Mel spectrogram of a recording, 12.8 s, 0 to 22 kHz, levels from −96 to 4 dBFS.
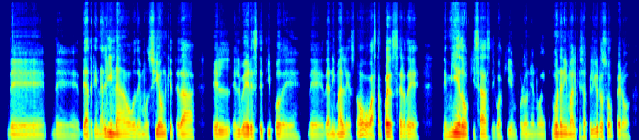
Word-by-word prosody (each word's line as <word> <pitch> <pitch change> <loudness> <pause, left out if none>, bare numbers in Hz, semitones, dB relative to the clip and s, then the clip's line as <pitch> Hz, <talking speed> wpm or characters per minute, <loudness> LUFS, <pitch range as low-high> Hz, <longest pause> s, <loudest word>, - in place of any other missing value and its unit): de 85 -1 -6
de 85 -3 -15
de 100 - -1
adrenalina 100 +1 +2
o 100 -1 -4
de 95 - -8
emoción 100 +2 0
que 100 - -6
te - - -9
da 100 +1 -1 0.3
el 95 -2 -2
el 100 +1 -5
ver 100 0 +4
este 100 +1 -5
tipo 95 0 -3
de 85 -2 -9
de 90 -1 -9
de 90 - -3
animales, 100 +2 -3
¿no? - - -5
O - - +2
hasta - - -2
puede 115 -2 +9
ser 105 +2 -5
de 95 -5 -4 0.5
de 95 - -9
miedo 110 -4 +8
quizás, 100 -1 -3
digo 90 0 -10
aquí 100 - -12
en 90 - -14
Polonia. 95 +2 -10
No 90 0 -13
hay 90 0 -10
un 105 +1 +3
animal 95 -1 0
quizás 95 0 -10
peligroso, 110 +4 -3
pero, 85 -2 -5
95 Hz, 185 wpm, -22 LUFS, 90-100 Hz, 0.5 s, puede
